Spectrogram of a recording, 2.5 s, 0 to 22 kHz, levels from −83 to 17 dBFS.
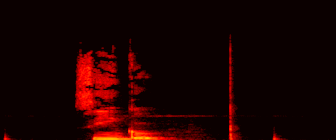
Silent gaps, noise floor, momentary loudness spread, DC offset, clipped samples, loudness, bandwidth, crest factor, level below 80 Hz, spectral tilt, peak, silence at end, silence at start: none; -79 dBFS; 20 LU; under 0.1%; under 0.1%; -28 LUFS; 14.5 kHz; 20 dB; -78 dBFS; -4.5 dB/octave; -12 dBFS; 0.75 s; 0.55 s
